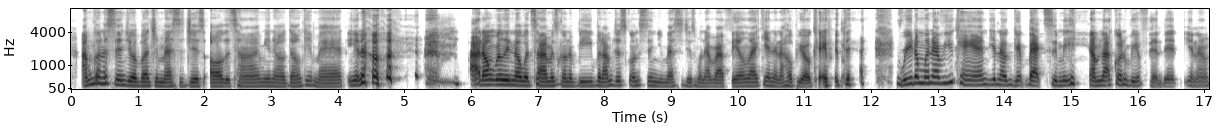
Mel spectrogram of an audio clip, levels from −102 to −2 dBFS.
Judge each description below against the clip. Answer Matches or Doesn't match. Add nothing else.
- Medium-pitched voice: Matches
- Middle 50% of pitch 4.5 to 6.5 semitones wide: Matches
